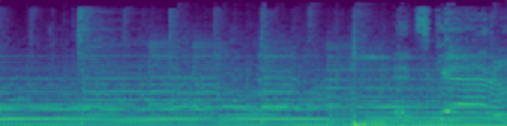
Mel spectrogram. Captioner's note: audience clapping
